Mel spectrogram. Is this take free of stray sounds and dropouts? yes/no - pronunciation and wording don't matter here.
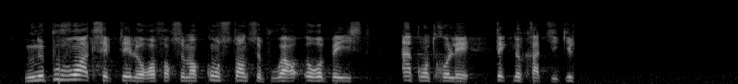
yes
